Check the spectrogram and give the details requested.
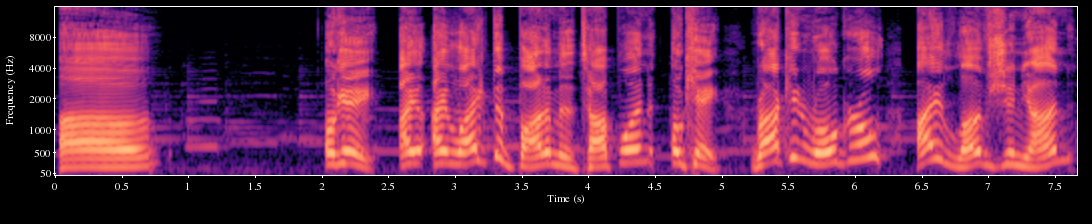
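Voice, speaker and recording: A man's voice: extremely high pitch, expressive, measured pace, a bit bright, soft background music. A young man giving casual, jokey live commentary as he reacts to a video game. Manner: jokey, chatty. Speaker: gaming reaction streamer.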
